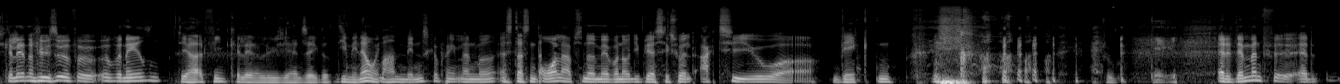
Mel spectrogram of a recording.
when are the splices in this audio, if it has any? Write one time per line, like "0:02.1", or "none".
0:03.8
0:05.4
0:08.2
0:11.0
